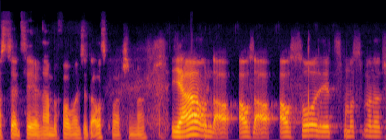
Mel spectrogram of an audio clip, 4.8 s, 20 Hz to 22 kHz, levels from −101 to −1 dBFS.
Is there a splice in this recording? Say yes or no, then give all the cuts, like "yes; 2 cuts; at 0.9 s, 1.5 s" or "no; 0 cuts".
yes; 1 cut; at 3.2 s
